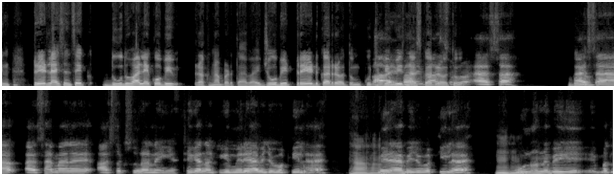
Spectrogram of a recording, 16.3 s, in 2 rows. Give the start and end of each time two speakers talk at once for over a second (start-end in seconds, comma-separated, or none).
4.9-6.1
